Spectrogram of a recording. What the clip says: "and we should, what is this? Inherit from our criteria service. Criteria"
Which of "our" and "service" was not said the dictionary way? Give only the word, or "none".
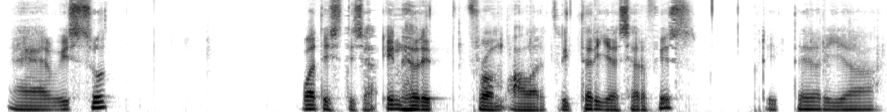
service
